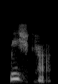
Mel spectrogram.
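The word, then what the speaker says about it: Mischkaffee: Mishkafi? How do you say that? Mish coffee.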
